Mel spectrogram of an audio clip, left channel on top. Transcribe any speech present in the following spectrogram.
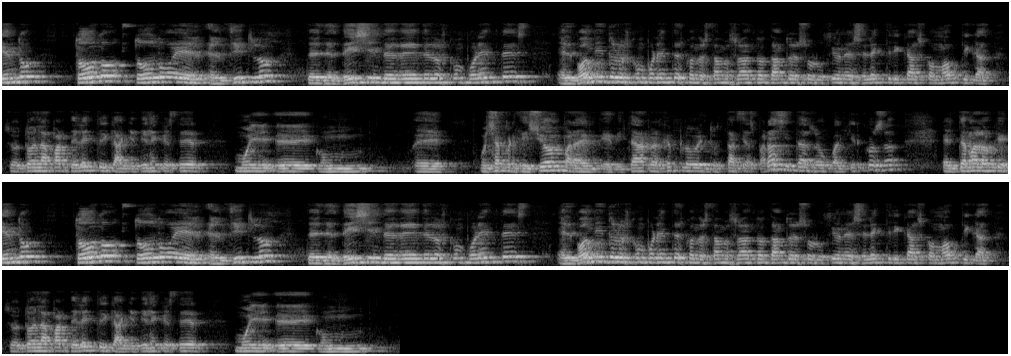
todo el ciclo, desde el dicing de los componentes, el bonding de los componentes cuando estamos hablando tanto de soluciones eléctricas como ópticas, sobre todo en la parte eléctrica, que tiene que ser con mucha precisión para evitar, por ejemplo, inductancias parásitas o cualquier cosa. El tema, lo que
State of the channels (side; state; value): right; drops out; at 14.1 s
